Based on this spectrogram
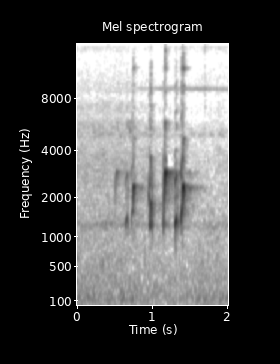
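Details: Brief bulbul phrase from a duel with a wild bird in March 2021: about six punchy, liquid notes jumping between pitches within one second, after a quiet start.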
